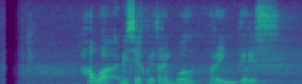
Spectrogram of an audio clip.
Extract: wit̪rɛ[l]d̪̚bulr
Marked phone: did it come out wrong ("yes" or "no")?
yes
